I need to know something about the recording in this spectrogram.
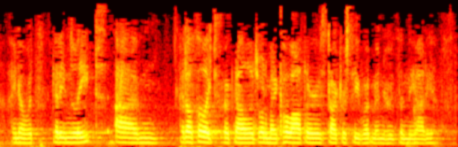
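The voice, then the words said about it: Rough, hoarse voice. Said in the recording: “Pardon my voice, that's a little on the rough side.”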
